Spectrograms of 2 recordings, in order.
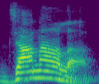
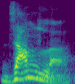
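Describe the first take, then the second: First: The word is said with three syllables. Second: The word is said with two syllables. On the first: "একটা দুইটা তিনটা" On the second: "একটা দুইটা গেল"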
